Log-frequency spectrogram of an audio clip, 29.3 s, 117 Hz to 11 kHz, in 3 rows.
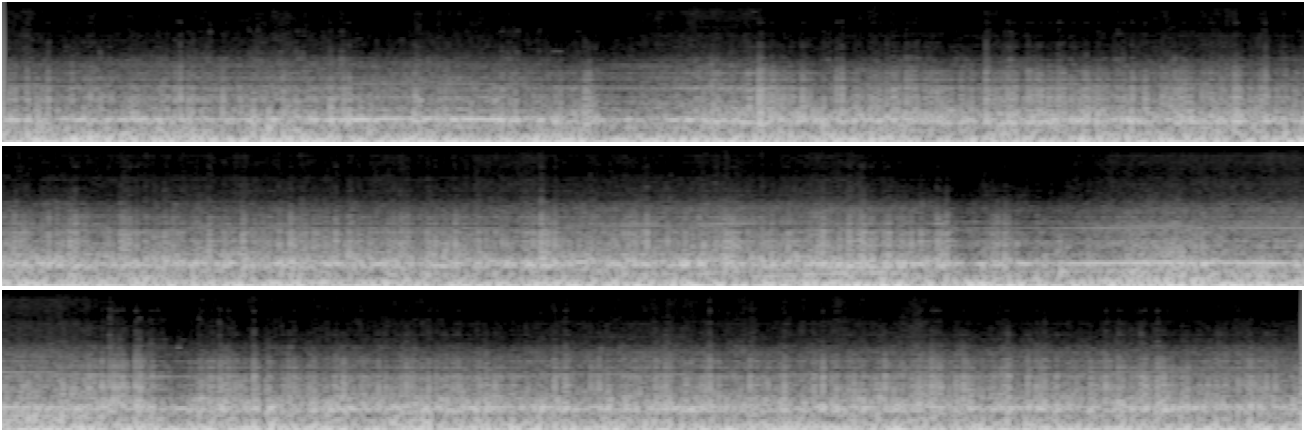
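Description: Classic Porsche 911's air-cooled flat-six engine running steadily under way, heard from inside the cabin as a loud, even low rumble mixed with road noise, the revs rising and falling only slightly.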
